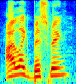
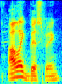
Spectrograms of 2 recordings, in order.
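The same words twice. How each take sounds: First: High, louder take stressing like; mock emphatic. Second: Said in the usual way. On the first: Shown as a demonstration. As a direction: squeal the word like in mock excitement. Repeats the line, higher and louder.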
